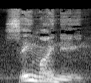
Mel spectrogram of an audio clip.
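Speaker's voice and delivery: very slow say my name; slow menacing. Acted. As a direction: drag out say my name with each word held. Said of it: "I'm gonna make you say my name".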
